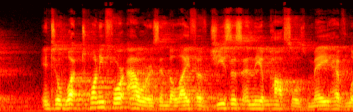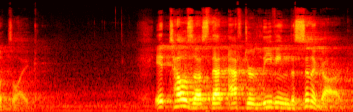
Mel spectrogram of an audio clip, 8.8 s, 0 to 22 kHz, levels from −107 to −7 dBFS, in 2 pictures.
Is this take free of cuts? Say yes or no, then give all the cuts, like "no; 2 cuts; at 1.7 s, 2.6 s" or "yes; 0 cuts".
yes; 0 cuts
